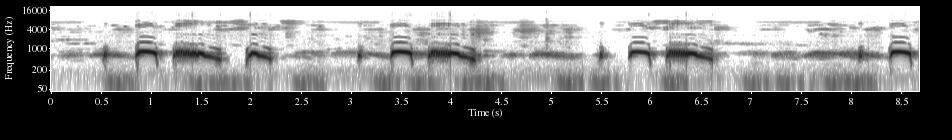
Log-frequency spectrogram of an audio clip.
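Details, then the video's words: Persistent spotted dove calls meant to attract wild doves: three evenly spaced phrases of low, throaty coos in a short-long-falling pattern. Quiet purring notes fill the gaps, with a faint background murmur. "TEKUKUR GACOR"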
